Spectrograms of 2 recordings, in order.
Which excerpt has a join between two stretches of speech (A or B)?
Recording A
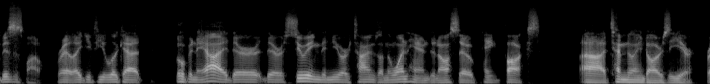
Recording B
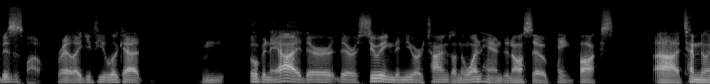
A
